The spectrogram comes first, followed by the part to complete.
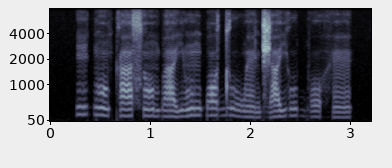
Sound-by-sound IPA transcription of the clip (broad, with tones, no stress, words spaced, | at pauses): i˦ɡɔ̃˦˨ka˧sɔ̃˧ ba˨jũ˨˦ɡ͡bɔ˦ du˦˨wɛ̃˨d͡ʒa˨˦ju˦ bo˧ hɛ̃˧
